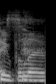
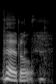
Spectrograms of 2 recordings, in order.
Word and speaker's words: Tupelo: Tupelo, not Pedal.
